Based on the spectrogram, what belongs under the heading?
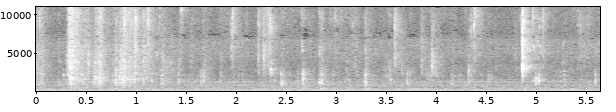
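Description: A person chewing a mouthful of fried food with the mouth closed, close to the microphone: faint, irregular small clicks and wet mouth sounds.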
